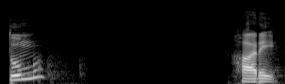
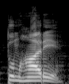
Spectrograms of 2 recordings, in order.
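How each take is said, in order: First: There is a short pause after the first part. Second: It is said smoothly without any pause. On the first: "थोड़ा सा रुक करके बोल दें" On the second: "बिना व्यवधान के, बिना अटैक माने बिना रुके, बिना विराम लिए"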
